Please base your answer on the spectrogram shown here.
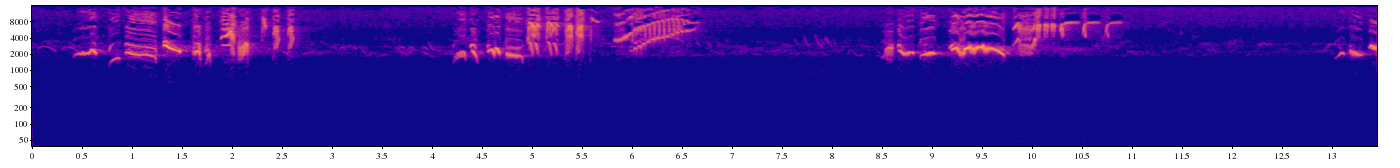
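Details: Eurasian blackbird singing: short phrases of low, mellow fluted warbling, each ending in high, squeaky twittering flourishes, given in about four bursts separated by brief pauses, against an otherwise quiet background.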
